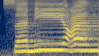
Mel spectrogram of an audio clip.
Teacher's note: karena ada tanwin fathah menghadapi huruf ba maka bunyi tanwinnya diubah jadi mim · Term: hukum iqlab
